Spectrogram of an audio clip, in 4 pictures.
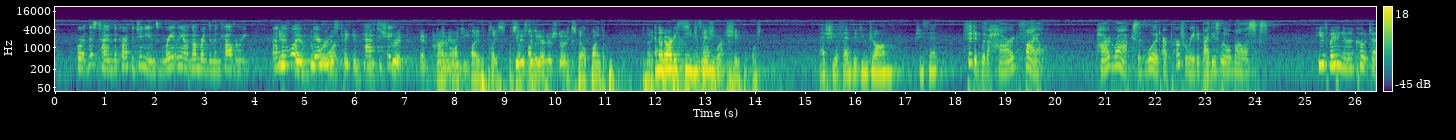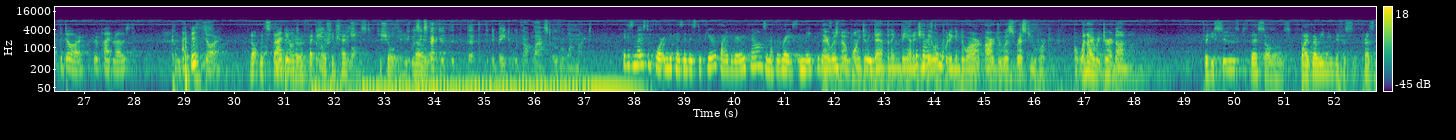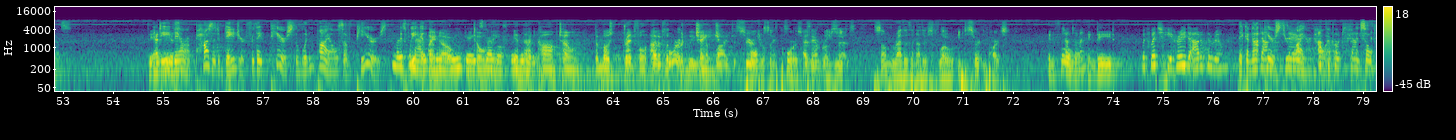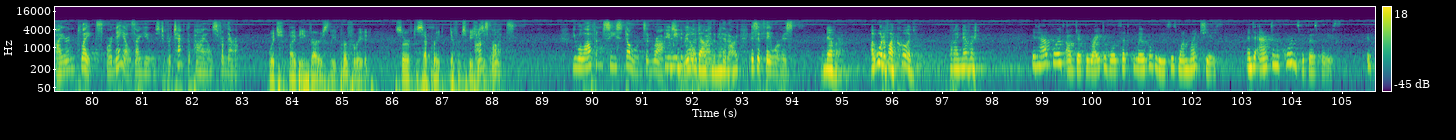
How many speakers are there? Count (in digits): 10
